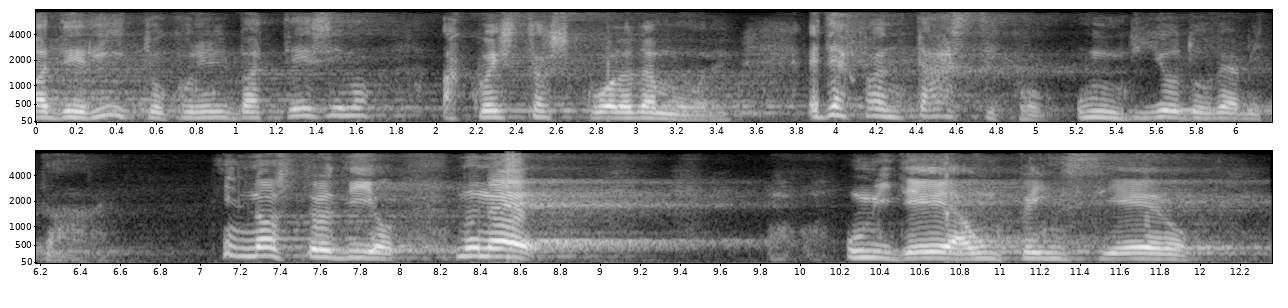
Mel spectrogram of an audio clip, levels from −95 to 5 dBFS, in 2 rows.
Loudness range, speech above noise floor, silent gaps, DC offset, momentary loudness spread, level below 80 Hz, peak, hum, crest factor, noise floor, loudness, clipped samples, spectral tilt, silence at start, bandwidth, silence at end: 8 LU; 37 dB; none; under 0.1%; 18 LU; -54 dBFS; 0 dBFS; none; 14 dB; -50 dBFS; -14 LUFS; under 0.1%; -5 dB/octave; 0 s; 8 kHz; 0.05 s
